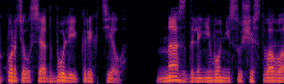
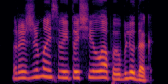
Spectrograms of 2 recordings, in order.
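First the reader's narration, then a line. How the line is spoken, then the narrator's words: Loud shout. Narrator (Russian): Громко крикнул покоцанный блондин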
